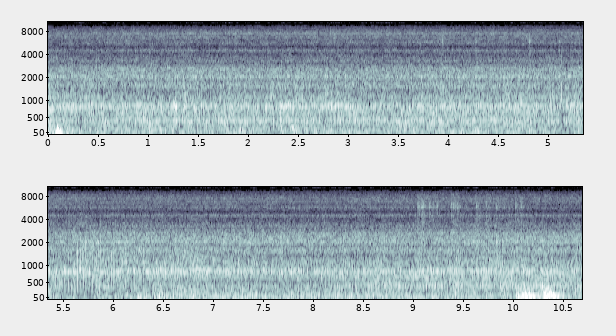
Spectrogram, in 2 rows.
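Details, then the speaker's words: Synology RS1221+ NAS after swapping stock fans for Noctua NF-A8 PWM 80mm fans: only soft steady hiss with faint low hum, no rattle or pulsing, drives now audible; fans running quietly and normally. "oh man that is so much quieter let me pull up the decibel reader here for you once to get started i can actually hear the drives spinning up before all i could hear was fan"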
